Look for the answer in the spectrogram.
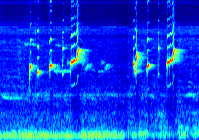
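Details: Sooty-headed bulbul lure song, played to set other bulbuls singing: bright chirped notes, some rising sharply, in two loose bursts, with a steady faint tone humming underneath.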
